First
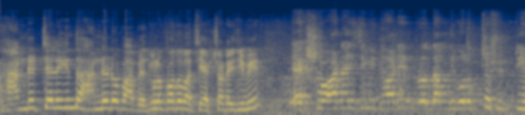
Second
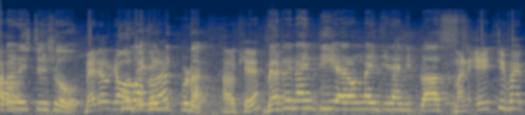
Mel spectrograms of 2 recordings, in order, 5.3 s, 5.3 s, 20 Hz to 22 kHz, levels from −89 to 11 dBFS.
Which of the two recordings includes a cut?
first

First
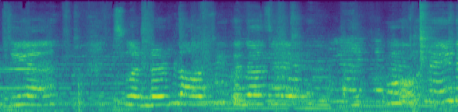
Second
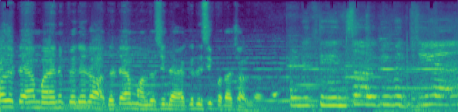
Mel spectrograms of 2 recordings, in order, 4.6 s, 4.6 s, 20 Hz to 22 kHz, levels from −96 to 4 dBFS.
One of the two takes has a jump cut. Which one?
second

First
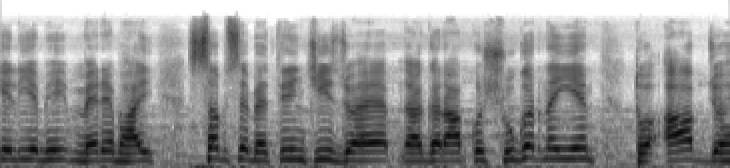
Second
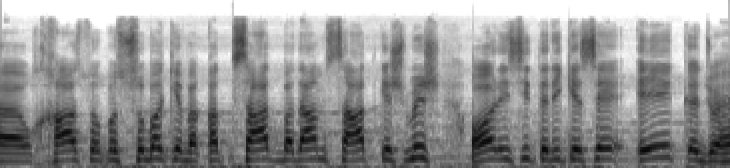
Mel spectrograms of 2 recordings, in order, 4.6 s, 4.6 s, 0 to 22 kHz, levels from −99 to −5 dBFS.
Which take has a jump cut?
second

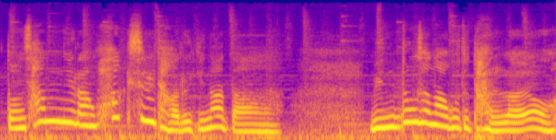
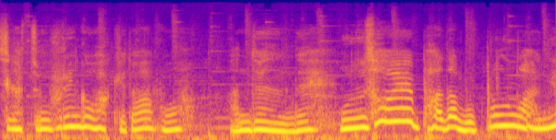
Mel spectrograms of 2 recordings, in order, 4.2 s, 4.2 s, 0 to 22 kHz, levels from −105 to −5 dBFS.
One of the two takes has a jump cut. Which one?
second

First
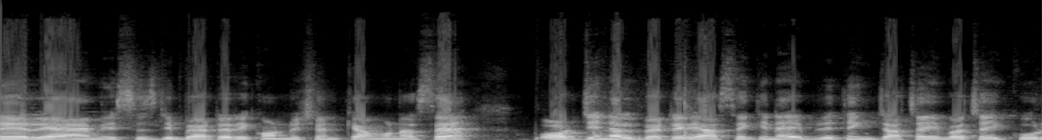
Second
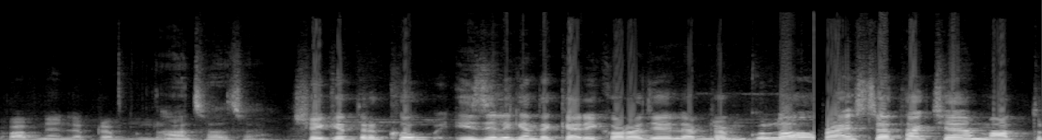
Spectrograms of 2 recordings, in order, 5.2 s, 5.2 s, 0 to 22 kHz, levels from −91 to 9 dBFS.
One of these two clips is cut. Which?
second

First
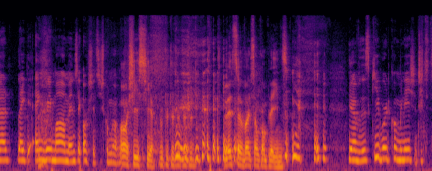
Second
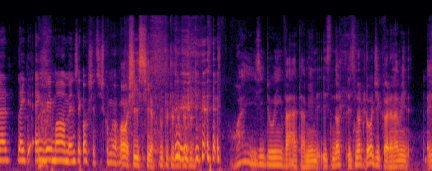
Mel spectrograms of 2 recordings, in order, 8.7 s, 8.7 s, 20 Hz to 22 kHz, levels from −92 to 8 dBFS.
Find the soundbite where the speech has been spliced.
second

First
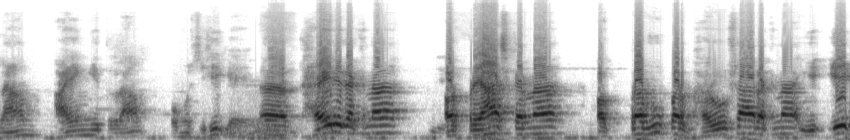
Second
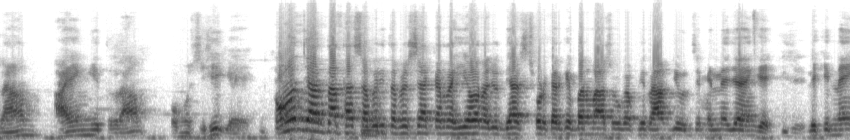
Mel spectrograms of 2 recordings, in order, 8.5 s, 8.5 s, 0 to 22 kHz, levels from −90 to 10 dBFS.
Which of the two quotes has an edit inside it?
first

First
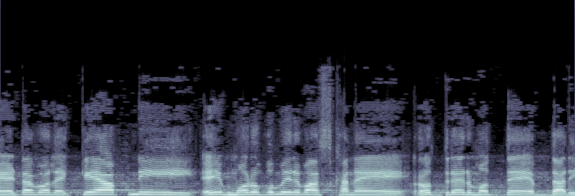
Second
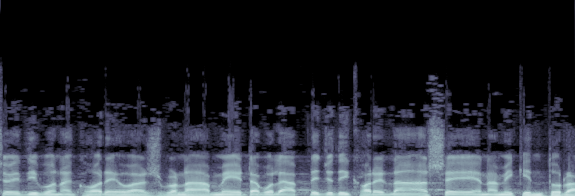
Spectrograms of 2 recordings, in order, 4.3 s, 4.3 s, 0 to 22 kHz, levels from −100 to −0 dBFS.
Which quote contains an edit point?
first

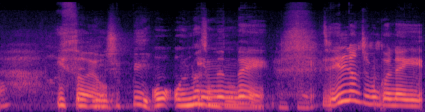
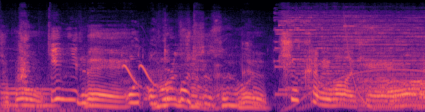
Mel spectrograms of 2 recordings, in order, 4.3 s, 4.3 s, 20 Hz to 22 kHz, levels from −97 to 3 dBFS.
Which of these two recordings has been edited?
first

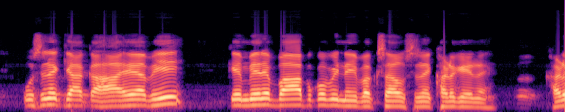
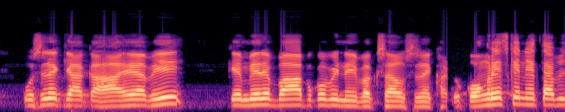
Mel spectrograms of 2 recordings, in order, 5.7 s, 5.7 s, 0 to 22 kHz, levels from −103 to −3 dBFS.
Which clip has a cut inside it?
second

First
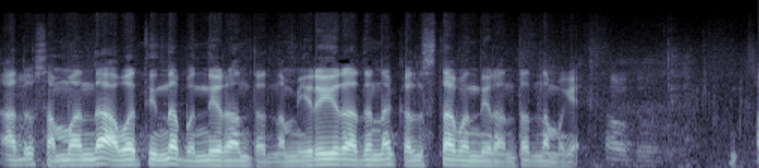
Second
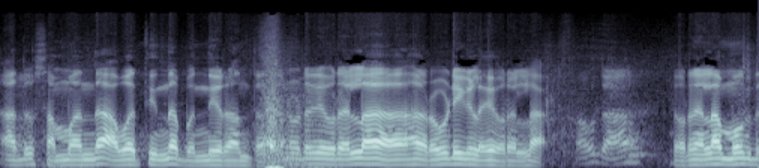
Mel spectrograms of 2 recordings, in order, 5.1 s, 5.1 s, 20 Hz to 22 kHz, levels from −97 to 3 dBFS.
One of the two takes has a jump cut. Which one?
second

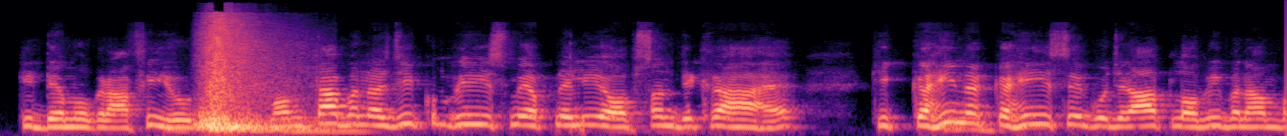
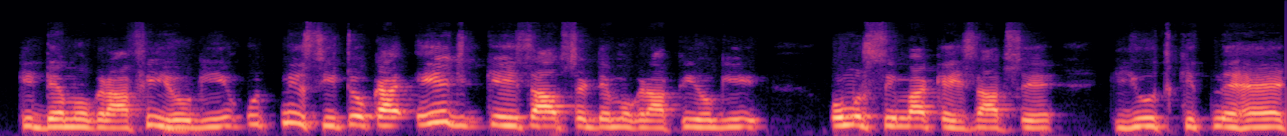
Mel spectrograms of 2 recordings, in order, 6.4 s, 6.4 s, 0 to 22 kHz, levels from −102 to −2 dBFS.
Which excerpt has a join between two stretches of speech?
first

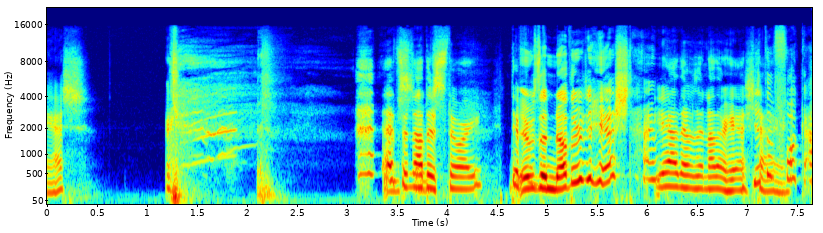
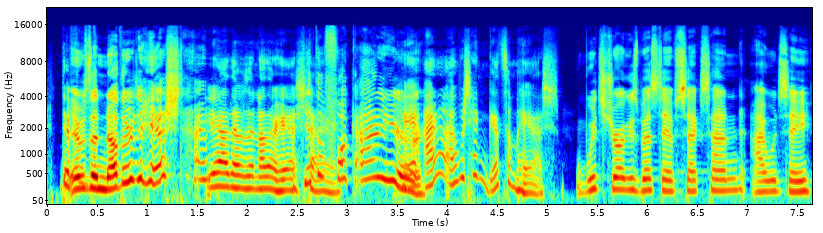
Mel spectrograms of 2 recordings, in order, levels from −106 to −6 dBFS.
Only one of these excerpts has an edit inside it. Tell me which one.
second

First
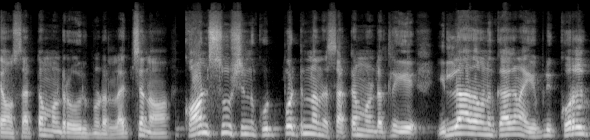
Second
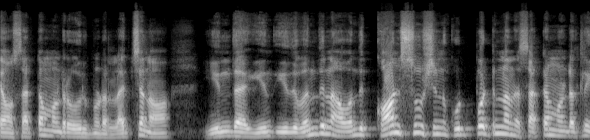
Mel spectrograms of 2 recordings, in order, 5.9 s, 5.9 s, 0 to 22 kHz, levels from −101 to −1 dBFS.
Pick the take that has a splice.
first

